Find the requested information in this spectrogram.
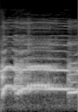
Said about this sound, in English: They're doing the interview in front of a rooster.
